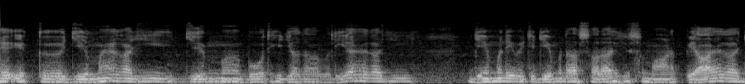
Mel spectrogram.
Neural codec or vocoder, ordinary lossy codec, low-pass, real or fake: vocoder, 24 kHz, 100 mel bands, Vocos; none; 7.2 kHz; fake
